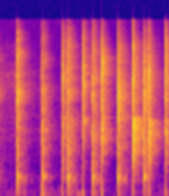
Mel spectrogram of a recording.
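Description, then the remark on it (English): Hands clap about ten times in a quick, slightly uneven rhythm. Each clap is a sharp, crisp smack with a short tail, standing alone with no talking. “Well, our clapping is good enough for now.”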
